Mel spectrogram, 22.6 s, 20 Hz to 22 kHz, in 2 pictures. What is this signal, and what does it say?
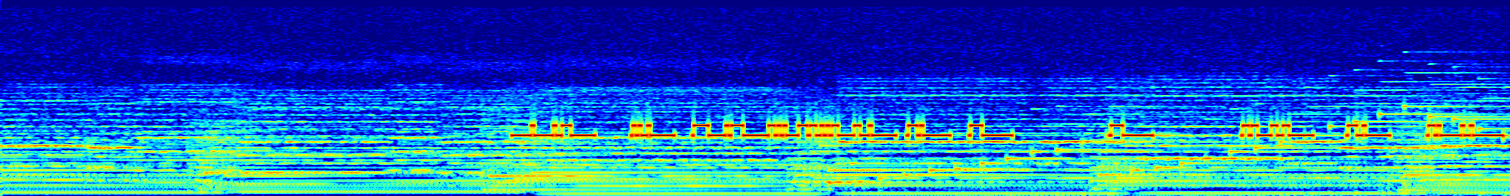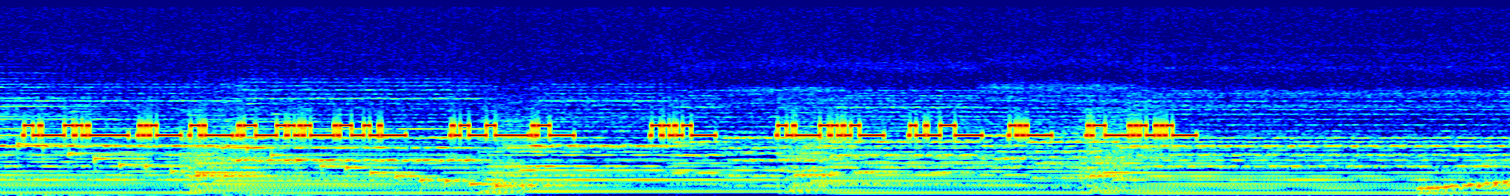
TTY/TDD text telephone tones (45.45 baud Baudot), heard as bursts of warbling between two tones, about 400 Hz shift, 1600 Hz centre. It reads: AFTER SCHOOLING, SHE BECAME AN ACTRESS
